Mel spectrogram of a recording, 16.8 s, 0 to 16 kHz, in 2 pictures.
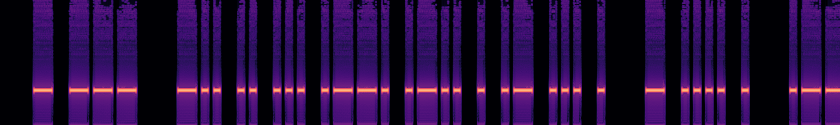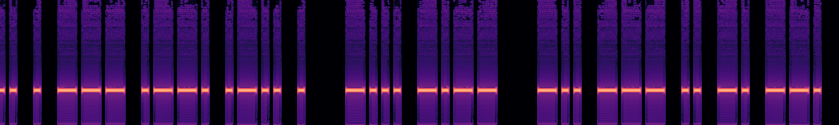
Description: Morse code, heard as a keyed tone, about 20 wpm, 1000 Hz. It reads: TO DISPLEASE THE PEOPLE BY DOING
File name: qotdfiles / 20wpm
